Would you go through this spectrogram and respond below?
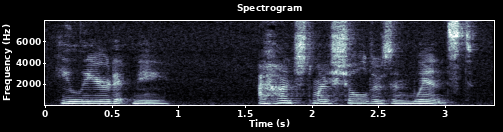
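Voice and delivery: usual speaking voice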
